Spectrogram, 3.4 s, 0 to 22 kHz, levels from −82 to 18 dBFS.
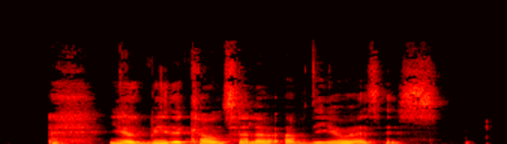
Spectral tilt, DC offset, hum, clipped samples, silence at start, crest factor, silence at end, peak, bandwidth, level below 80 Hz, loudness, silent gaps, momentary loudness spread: -5 dB/octave; under 0.1%; none; under 0.1%; 0.3 s; 18 dB; 0.5 s; -10 dBFS; 15.5 kHz; -68 dBFS; -27 LUFS; none; 12 LU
